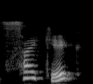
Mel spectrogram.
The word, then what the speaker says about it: psychic: to be strong a psychic okay P is not pronounced here psychic bond is let's say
